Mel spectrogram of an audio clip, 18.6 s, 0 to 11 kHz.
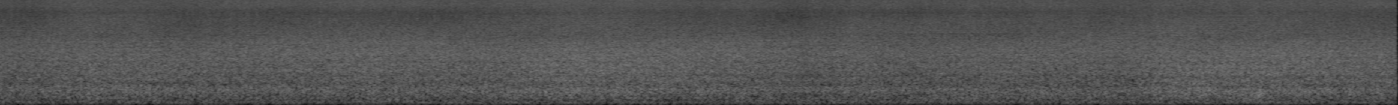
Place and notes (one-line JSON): {"title": "新月沙灣, 新竹縣竹北市 - At the beach", "date": "2017-09-21 09:53:00", "description": "At the beach, Sound of the waves, Zoom H2n MS+XY", "latitude": "24.87", "longitude": "120.94", "altitude": "8", "timezone": "Asia/Taipei"}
